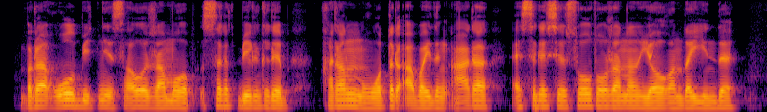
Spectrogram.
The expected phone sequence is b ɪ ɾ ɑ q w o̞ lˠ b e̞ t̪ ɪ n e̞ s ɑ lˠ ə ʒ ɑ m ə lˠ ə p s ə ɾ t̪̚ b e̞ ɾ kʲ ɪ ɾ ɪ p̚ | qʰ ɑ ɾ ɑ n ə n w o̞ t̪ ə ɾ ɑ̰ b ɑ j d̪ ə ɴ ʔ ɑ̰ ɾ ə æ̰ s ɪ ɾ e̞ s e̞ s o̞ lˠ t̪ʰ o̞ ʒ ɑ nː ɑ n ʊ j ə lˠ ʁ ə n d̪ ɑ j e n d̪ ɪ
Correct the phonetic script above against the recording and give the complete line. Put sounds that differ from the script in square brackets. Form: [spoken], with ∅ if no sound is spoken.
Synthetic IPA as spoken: b ɪ ɾ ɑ q w o̞ lˠ b e̞ t̪ ɪ n e̞ s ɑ lˠ ə ʒ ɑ m ə lˠ ə p s ə ɾ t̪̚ b e̞ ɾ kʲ ɪ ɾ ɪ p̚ | qʰ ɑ ɾ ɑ n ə n w o̞ t̪ ə ɾ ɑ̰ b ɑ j d̪ ə ɴ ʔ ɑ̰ ɾ ə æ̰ s ɪ ɾ e̞ s e̞ s o̞ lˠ t̪ʰ o̞ ʒ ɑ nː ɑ n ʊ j [ɑ] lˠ ʁ [ɑ] n d̪ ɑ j e n d̪ ɪ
